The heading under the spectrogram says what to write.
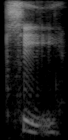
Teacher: For example, here we have the E, and it's called a point vowel. It is a high front vowel, and it's the very highest and the most front, and it is shown as a lowercase I.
